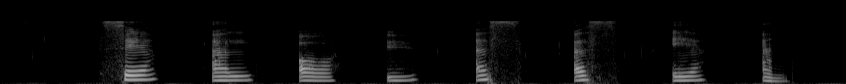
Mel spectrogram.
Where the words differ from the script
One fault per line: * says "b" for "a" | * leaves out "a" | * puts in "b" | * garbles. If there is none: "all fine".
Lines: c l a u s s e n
all fine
